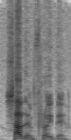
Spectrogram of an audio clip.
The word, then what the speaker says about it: Schadenfreude: O sea, tengo que hacer acting de buena pronunciación. Sí, por favor. Schadenfreude.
